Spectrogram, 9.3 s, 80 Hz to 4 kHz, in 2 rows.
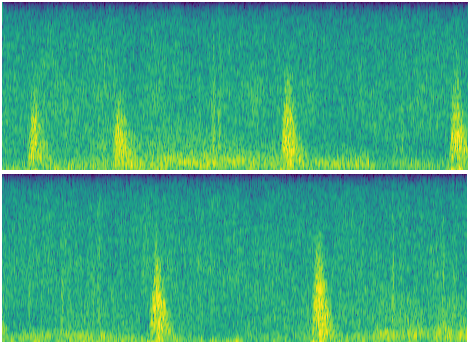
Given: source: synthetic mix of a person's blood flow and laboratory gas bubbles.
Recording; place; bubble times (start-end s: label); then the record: Doppler ultrasound of blood flow; subclavian vein
no bubbles
From the record:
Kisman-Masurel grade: 000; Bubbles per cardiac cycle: 0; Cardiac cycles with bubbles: 0%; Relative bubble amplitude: no bubbles discernible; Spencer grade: 0 (complete lack of bubble signals)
